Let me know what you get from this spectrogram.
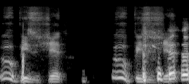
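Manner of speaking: very high, loud cartoon voice with swooping pitch. Imitating someone reviewing movies: James Woods from Family Guy voice. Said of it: "sound like James Woods from Family Guy".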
